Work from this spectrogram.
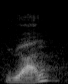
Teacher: It's also pronounced second tone yuan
